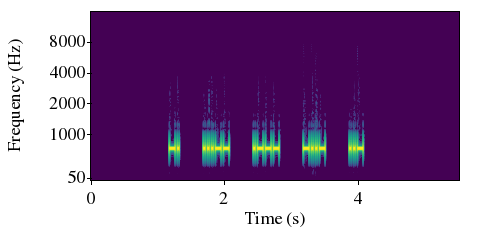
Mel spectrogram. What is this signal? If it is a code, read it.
Morse code, heard as a keyed tone, about 40 wpm, spaced as for 19 wpm, 700 Hz. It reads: N3JXU
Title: USA Call Signs - 5 Characters - 4x Character Spacing - 40wpm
